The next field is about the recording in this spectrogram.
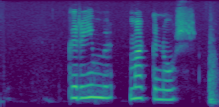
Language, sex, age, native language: Icelandic, female, 10, Icelandic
